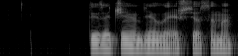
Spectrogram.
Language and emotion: Russian, neutral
